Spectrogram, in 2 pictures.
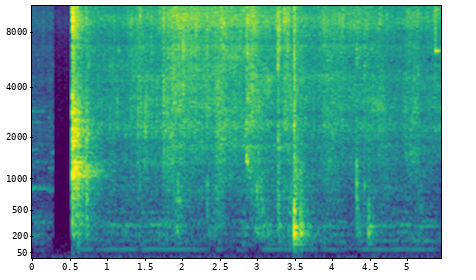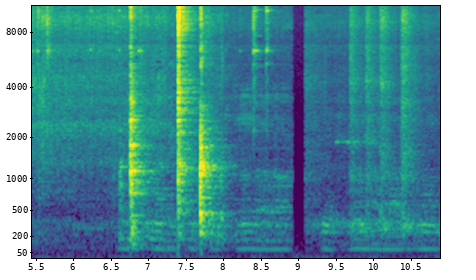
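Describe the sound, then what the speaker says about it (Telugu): A spoon stirs aloo methi curry of potatoes and fenugreek leaves in a pan over medium heat, giving intermittent scraping strokes over a soft, close sizzle with short quiet gaps between. "ఇలా మీడియం సైజులో పెట్టుకొని మనం మధ్య మధ్యలో కలుపుకుంటూ ఉండాలి మాడకుండా"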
